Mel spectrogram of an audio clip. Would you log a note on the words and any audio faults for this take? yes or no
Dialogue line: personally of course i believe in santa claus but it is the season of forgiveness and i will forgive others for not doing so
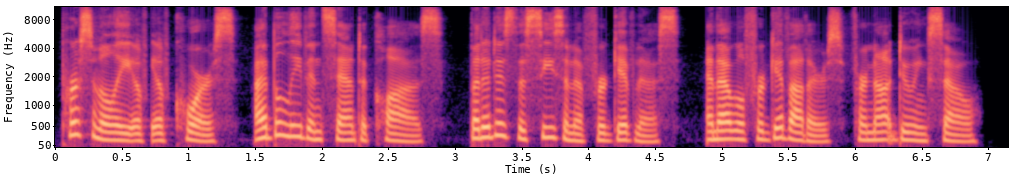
yes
